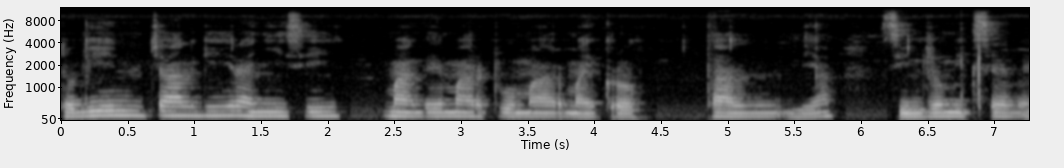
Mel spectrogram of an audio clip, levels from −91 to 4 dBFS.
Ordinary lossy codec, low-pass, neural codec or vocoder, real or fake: none; 10.8 kHz; none; real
